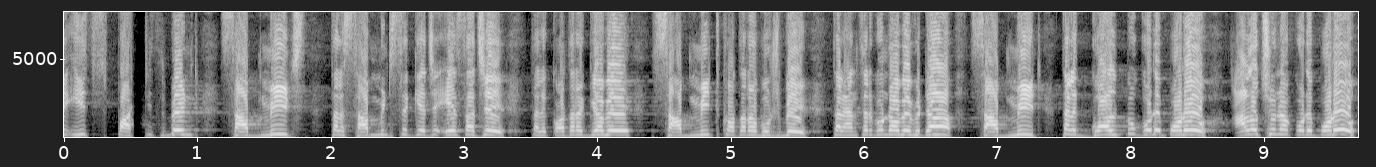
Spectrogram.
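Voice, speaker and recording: A man's voice: extremely high pitch, no echo. A middle-aged man teaching an exam-prep English class, drilling rules with rhetorical questions and repetition. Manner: slows to spell out example sentences. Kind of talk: recorded online class lecture.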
